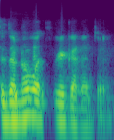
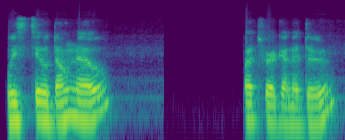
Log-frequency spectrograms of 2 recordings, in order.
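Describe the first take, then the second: First: The end of the sentence is said quickly. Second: The end of the sentence is said slowly.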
